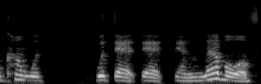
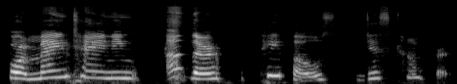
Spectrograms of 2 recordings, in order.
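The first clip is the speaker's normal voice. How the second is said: motivational preaching; 7 semitones higher, slower than usual. Acted. Preaching to her live viewers, slow and lifted. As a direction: stretch each phrase like a preacher.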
